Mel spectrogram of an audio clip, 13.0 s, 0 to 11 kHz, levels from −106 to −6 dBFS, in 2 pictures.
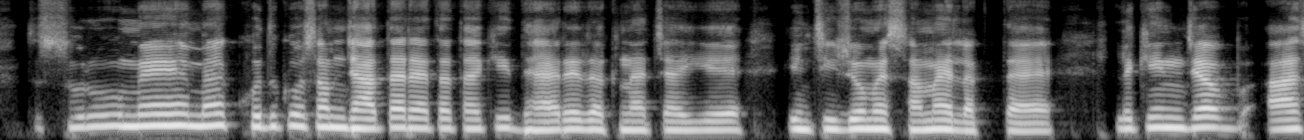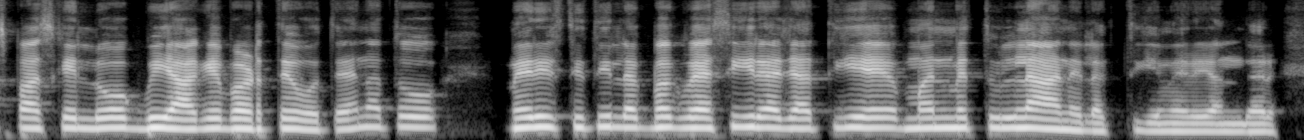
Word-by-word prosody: तो 195 - -21
शुरू 220 +5 -3
में 245 0 +4
मैं 240 +1 +2
खुद 225 -1 -2
को 240 - 0
समझाता 205 -2 +2
रहता 195 -1 0
था 185 - 0
कि 200 +2 -6
धैर्य 165 +2 0
रखना 165 0 -3
चाहिए 165 +1 -4 0.2
इन 180 - 0
चीज़ों 180 +1 0
में 185 0 +3
समय 170 +1 +1
लगता 150 0 -5
है। 145 0 -3 0.3
लेकिन 205 +2 0
जब 200 -1 0
आस-पास 185 +2 0
के 200 -1 0
लोग 195 0 0
भी 205 0 +6
आगे 190 +1 +2
बढ़ते 185 +1 +1
होते 175 -1 -2
हैं 185 - -2
न 215 0 -3
तो 210 -1 -2 0.4
मेरी 210 +2 +5
स्थिति 210 +1 -3
लगभग 210 0 +1
वैसी 200 +2 +2
ही 220 - +3
रह 205 -1 +4
जाती 190 +1 -2
है 200 -1 +4
मन 200 0 +2
में 200 0 +2
तुलना 200 -1 +4
आने 170 -3 +1
लगती 150 +1 -8
है 145 - -3
मेरे 140 0 -2
अंदर। 140 0 -3
190 Hz, 215 wpm, -22 LUFS, 170-205 Hz, 0.4 s, भी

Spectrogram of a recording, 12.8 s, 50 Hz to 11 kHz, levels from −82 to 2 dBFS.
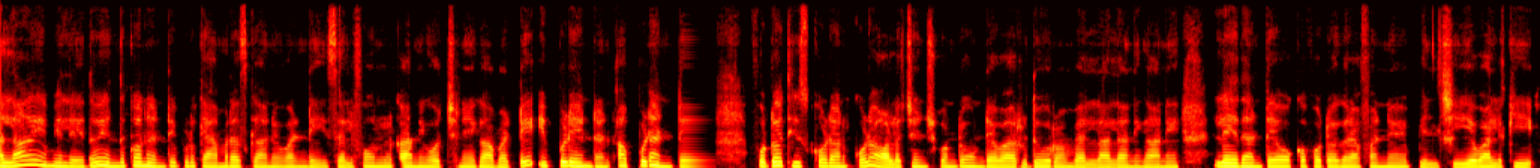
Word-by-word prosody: అలా 225 +3 +5 0.2
ఏమి 240 -3 +1
లేదు. 200 +3 -1
ఎందుకనంటే, 225 -1 +1
ఇప్పుడు 225 0 -3
కెమెరాస్ 200 0 0
గానివ్వండి, 190 0 -2
సెల్ 195 0 -2
ఫోన్లు 200 0 -1
కానీ, 195 0 +2
ఒచ్చినియి 190 +1 -4
గాబట్టి, 185 +4 0 0.2
ఇప్పుడేంటంటే 230 -4 +2
అప్పుడంటే, 220 -7 +1 0.6
ఫోటో 230 +3 +5
తీసుకోడానికి 215 -1 0
కూడా 245 +3 +2
ఆలోచించుకుంటూ 195 +1 -1
ఉండేవారు. 190 -1 0
దూరం 195 -1 0
వెళ్ళాలని 185 -1 -1
గానీ, 185 +1 -2 0.4
లేదంటే 210 -2 +4
ఒక 205 0 -3
ఫోటోగ్రాఫర్‌ని 195 -1 -1 0.2
పిలిచి 185 0 -3 0.2
వాళ్ళకి 195 +1 -1
200 Hz, 125 wpm, -19 LUFS, 190-215 Hz, 0.6 s, అలా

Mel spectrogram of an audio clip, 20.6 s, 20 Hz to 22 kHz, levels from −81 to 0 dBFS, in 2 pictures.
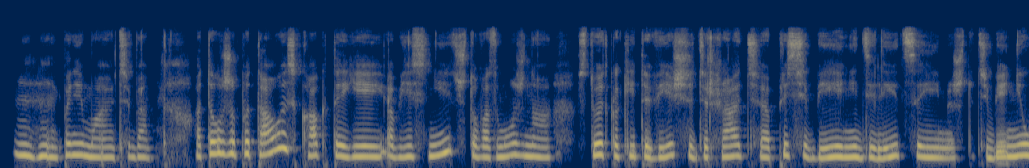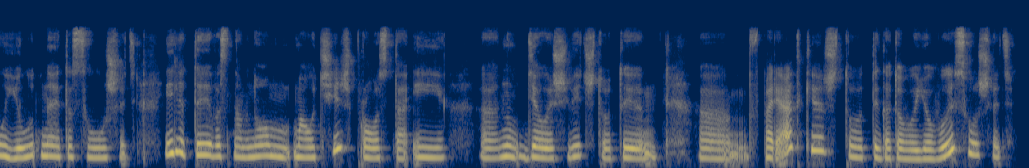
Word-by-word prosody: Мгм. 230 -4 0
Понимаю 220 -4 0
тебя. 215 -1 -4 0.4
А 225 - -3
ты 250 +5 +2
уже 275 -1 +3
пыталась 280 +9 +1
как-то 240 0 -3
ей 220 0 +2
объяснить, 230 +7 -1
что, 240 -7 -3
возможно, 215 0 -1 0.2
стоит 255 +1 +2
какие-то 225 -1 -2
вещи 220 +4 -1
держать, 215 +3 -2
а, 205 -1 0
при 225 +5 -4
себе, 215 -2 +2
не 210 0 +3
делиться 210 +4 +1
ими, 205 -2 0
что 195 +1 -8
тебе 200 -3 -1
неуютно 225 0 +3
это 220 -1 0
слушать? 200 -1 -3 0.3
Или 290 +3 +5
ты, 250 -1 +3
в - - -1
основном, 220 0 +1
молчишь 220 - 0
просто 195 - -1
и, 205 -1 -1 0.3
а, 195 0 -2
ну, 220 0 +2
делаешь 200 -2 +1
вид, 225 +3 -2
что 185 -4 -4
ты, 190 +2 -1
м, 215 +1 -2 0.4
э, 190 +1 -3
в - - -10
порядке, 345 - +2
что 220 -10 -2
ты 200 0 -1
готова 190 -1 0
её 180 +1 +1
выслушать? 260 - +1
220 Hz, 145 wpm, -26 LUFS, 205-240 Hz, 0.4 s, Или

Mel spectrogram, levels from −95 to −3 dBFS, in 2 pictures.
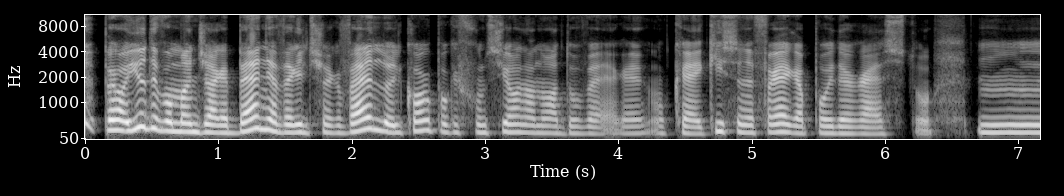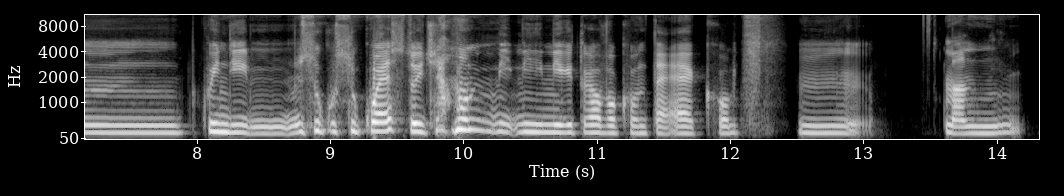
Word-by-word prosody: Però 270 0 +7
io 300 +8 +6
devo 265 -7 +3
mangiare 215 -3 +3
bene, 270 +8 +5
avere 205 -4 +2
il 210 - -2
cervello 225 +7 +2
e 210 - +2
il 200 - -5
corpo 245 +1 -2
che 205 -1 -10
funzionano 200 -1 -5
a 185 - -4
dovere 180 0 -9
okay. 180 -1 -5
Chi 230 +8 -4
se 225 -1 -6
ne 200 - -2
frega 205 -2 0
poi 185 0 -5
del 180 -1 -3
resto. 170 -1 -8 0.3
Mhmm, 200 -1 -2
quindi, 215 -3 +2
mhmm, 175 +1 -3
su 220 +3 +1
qu 225 -1 -4
su 235 0 -2
questo 245 +1 +5
diciamo 250 +5 +5
mi 230 -6 -4
mi 215 0 0
mi 210 0 +3
ritrovo 200 -1 0
con 185 0 -6
te 180 -1 -1 0.2
ecco. 180 +1 -4 0.5
Mhmm, 190 -1 -4 0.7
ma, 180 -4 +2
mhmm 185 +2 -4
200 Hz, 170 wpm, -17 LUFS, 185-225 Hz, 0.7 s, Però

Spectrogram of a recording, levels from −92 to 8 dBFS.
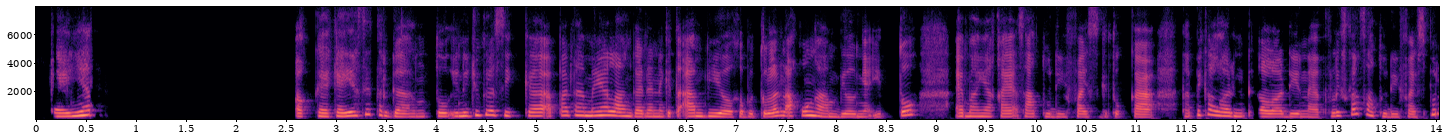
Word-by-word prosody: Kayaknya 235 +6 +6
t - - -32 2.0
Oke, 225 0 0
kayaknya 245 +2 +5
sih 360 - -1
tergantung 220 -4 -1
ini 240 +1 +3
juga 305 +1 +1
sih 265 -3 -3
Kak, 255 -2 +1
apa 285 - -4
namanya, 280 0 +4
langganan 215 -4 +1
yang - - -13
kita - - -4
ambil. 225 -3 +3
Kebetulan 205 +6 0
aku 250 +4 +1
ngambilnya 200 -3 -1
itu 300 - -1 0.4
emang 225 -1 0
yang 215 - -3
kayak 210 +1 -3
1 205 0 -5
device, 195 0 -5
gitu, - - -9
Kak. 180 -2 +1 0.2
Tapi 220 +7 -6
kalau 295 -4 +1
n 225 0 -3
kalau 205 -2 +1
di 205 - -1
Netflix 185 +7 -4
kan, 365 - 0
1 275 - -4
device-pun 190 - -5
225 Hz, 155 wpm, -26 LUFS, 205-260 Hz, 2.0 s, Kayaknya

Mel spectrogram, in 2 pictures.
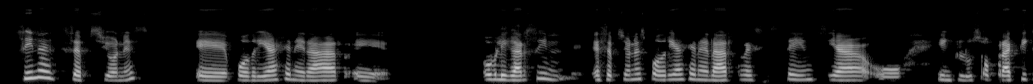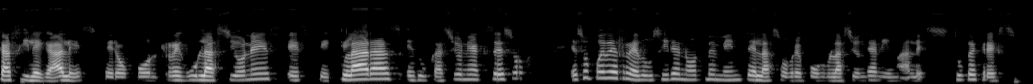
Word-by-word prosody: sin 290 +3 +2
excepciones, 215 -3 -2 0.4
eh, 180 -3 +1
podría 195 +2 +1
generar, 195 -3 +3
eh, - - -7 0.9
obligar 215 -3 +3
sin 265 +3 -7 0.2
excepciones 225 +3 -3
podría 230 +2 0
generar 205 -4 +3
resistencia 215 -2 0
o 175 0 -4 0.3
incluso 200 0 -6
prácticas 205 0 +4
ilegales, 180 -1 +2
pero 175 -1 -3
por 180 -1 -3
regulaciones, 205 +5 +2
este, 195 -3 -7
claras, 240 +3 +7
educación 200 +3 -7
y - - 0
acceso, 240 +4 -3 0.5
eso 290 +8 -5
puede 295 0 +3
reducir 225 -3 -2
enormemente 215 -2 -4
la 180 -3 +2
sobrepoblación 175 -1 -6
de 200 - -3
animales. 175 -2 -10
¿Tú 215 -1 -7
qué 230 -1 0
crees? 170 - -5
205 Hz, 100 wpm, -24 LUFS, 190-230 Hz, 0.9 s, claras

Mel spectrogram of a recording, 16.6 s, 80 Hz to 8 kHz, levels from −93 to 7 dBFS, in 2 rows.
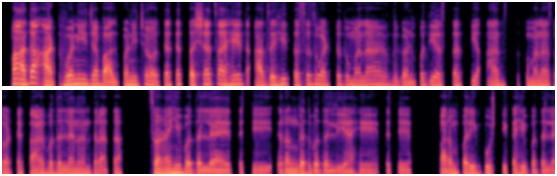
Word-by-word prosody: मग 170 - +10
आता 165 +3 +9 0.2
आठवणी 150 +7 +5
ज्या 155 0 +3
बालपणीच्या 135 +6 +2
होत्या 125 +1 -1
त्या 160 - 0
तशाच 160 +7 +2
आहेत, 155 +1 +3 0.2
आजही 130 +5 +1
तसंच 150 +4 -1
वाटतं 150 -1 -2
तुम्हाला 140 0 -2 0.5
गणपती 125 +3 -3
असतात, 135 +1 -3
की 140 0 -3 0.2
आज 125 +1 -4 0.2
तुम्हाला 125 +3 -3
असं 125 +1 -5
वाटतं 125 +1 -4
काळ 120 0 -1
बदलल्यानंतर 120 0 -2
आता 125 +2 -5 0.5
सणही 130 0 +5
बदलले 115 -1 +1
आहेत, 110 0 0
त्याची 115 0 -6 0.2
रंगत 115 +1 +2
बदलली 105 -1 -1
आहे. 105 0 -4
त्याचे 110 +1 -7 0.4
पारंपरिक 120 +1 +1
गोष्टी 115 0 -2
काही 115 0 -1
बदलल्या 105 0 -4
125 Hz, 125 wpm, -21 LUFS, 115-135 Hz, 0.5 s, मग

